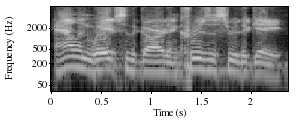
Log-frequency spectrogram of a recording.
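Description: A man's voice: medium pitch, normal speed, a little hiss or hum, low-quality recording. Man reading stage directions dryly. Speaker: narrator and host.

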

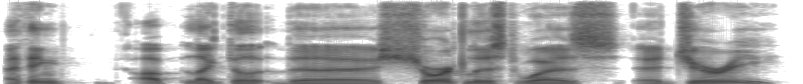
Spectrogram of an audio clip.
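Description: A man from the Netherlands, talking casually in an interview, halting as he thinks aloud. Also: low-pitched, mellow, clear, resonant tone, no echo. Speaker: guest, independent podcast creator.

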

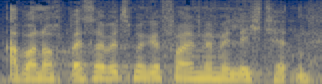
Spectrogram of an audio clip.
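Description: A man's voice: on the high side, steady tone, rapid-fire, close to an everyday voice. A male actor playing an irritable, anxious boy adventurer in a children's audio drama. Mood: irritated, anxious. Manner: grumbling, impatient. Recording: reverberant cave effect, faint water noise.

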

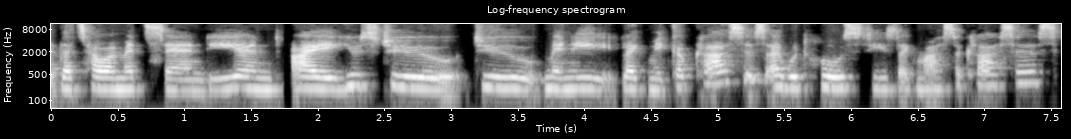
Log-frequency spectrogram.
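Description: Middle-aged woman, gravelly edge to the voice, chatty guest who drifts off track. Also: medium pitch. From Austria. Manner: rambling, loses her train of thought. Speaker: guest, makeup artist and brand co-founder. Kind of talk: casual interview talk.

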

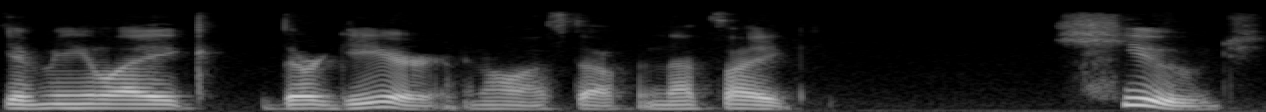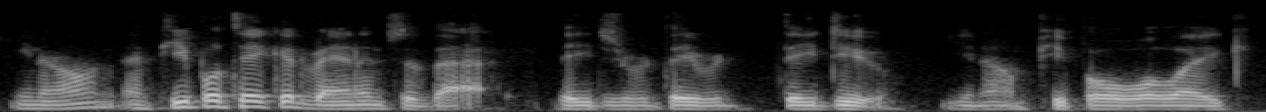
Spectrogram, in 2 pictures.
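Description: A man's voice: on the low side, normal speed, warm tone, dry recording, muffled recording. A man in his thirties, a filmmaker and podcast guest, talking in a loose, rambling way full of fillers. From United States. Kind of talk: casual interview.

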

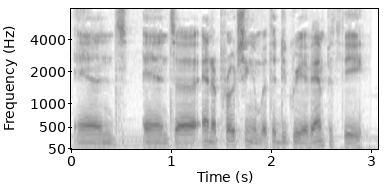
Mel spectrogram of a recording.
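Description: A Canadian man speaks as a filmmaker being interviewed. His voice is deep, and he talks in a reflective, halting way, often searching for the right word. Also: steady tone, darkish tone, faint music behind. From Alberta, Canada. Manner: hesitant, halting, searching for words. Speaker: documentary filmmaker, interview guest.

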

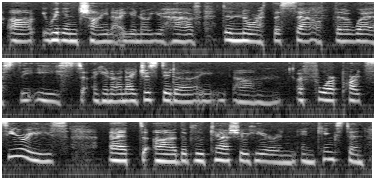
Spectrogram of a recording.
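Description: A woman who grew up in France, talking in a relaxed interview about food and language. She is chatty and loose, full of fillers and restarts, and her pitch sits in an ordinary middle range. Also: unhurried. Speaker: cookbook author guest. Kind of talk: casual interview chat.

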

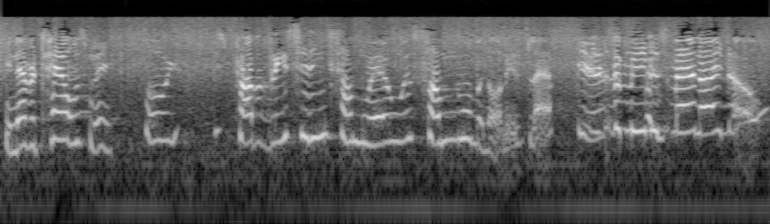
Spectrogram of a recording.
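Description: An actress playing a plain-spoken, matter-of-fact maid, in a muffled 1930s radio broadcast. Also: female voice, very high voice, a little slow, a little hiss or hum. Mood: blunt. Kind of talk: 1930s radio play acting.

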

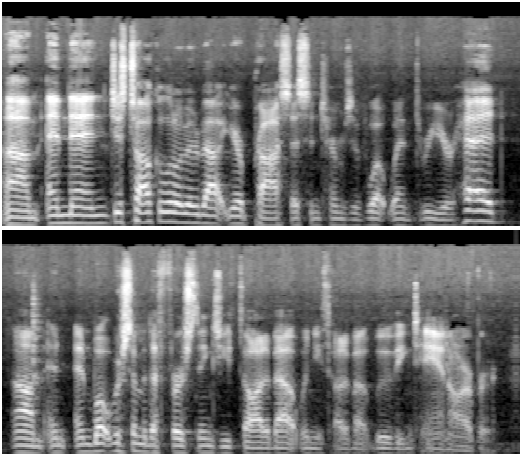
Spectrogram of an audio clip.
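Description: A man's voice: medium pitch, animated, fast talker, hardly any pauses. A man co-hosting a podcast, reading listener mail and asking questions with a chatty, filler-heavy manner. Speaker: podcast co-host.

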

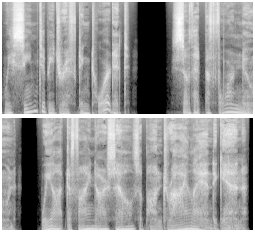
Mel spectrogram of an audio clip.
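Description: A man reading a storybook who voices a prim, easily offended female yellow hen. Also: deep voice, very animated, slow, creaky, slightly rough, no echo, studio quality, pitched above the performer's own voice, heavily acted. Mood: matter-of-fact.

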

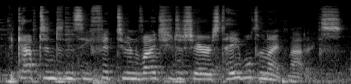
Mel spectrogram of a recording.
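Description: A woman's voice: sits high, brisk, fairly bright tone. A woman playing a level-headed, dryly witty young male officer in a period seafaring radio drama, with formal nautical phrasing. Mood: dryly teasing.

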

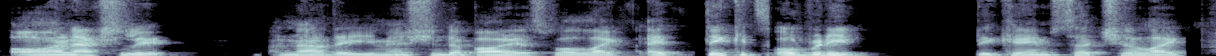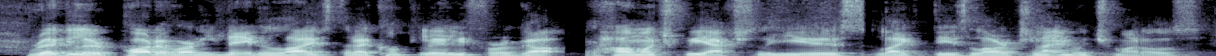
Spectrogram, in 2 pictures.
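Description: Finnish man with a lowish voice. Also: a little fast, fairly bright tone. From Finland. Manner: explanatory, many fillers like "like" and "so". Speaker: agency CEO, guest. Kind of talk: podcast interview.

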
